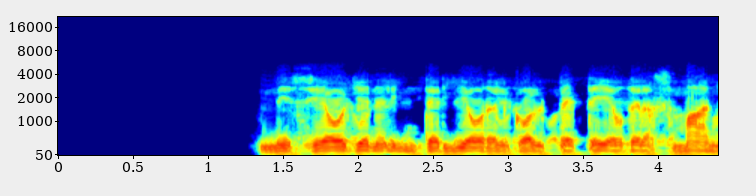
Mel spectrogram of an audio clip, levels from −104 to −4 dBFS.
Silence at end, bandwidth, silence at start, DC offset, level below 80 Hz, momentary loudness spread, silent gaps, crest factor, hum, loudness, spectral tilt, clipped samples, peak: 0 s; 4 kHz; 1.35 s; under 0.1%; -46 dBFS; 4 LU; none; 16 dB; none; -22 LUFS; -9 dB/octave; under 0.1%; -6 dBFS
